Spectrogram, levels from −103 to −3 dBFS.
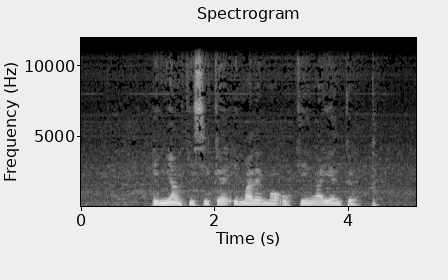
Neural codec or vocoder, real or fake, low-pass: none; real; 10.8 kHz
